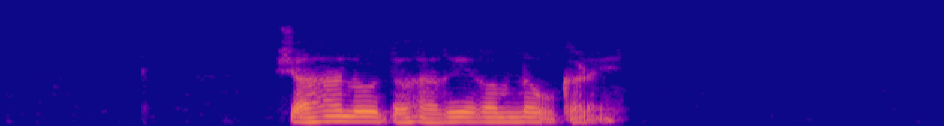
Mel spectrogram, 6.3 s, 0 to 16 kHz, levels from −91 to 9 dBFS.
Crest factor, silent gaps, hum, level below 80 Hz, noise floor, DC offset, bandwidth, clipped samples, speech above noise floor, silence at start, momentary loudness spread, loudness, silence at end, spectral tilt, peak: 20 dB; none; none; -68 dBFS; -88 dBFS; under 0.1%; 6.8 kHz; under 0.1%; 63 dB; 1.9 s; 11 LU; -27 LUFS; 2.2 s; -10.5 dB/octave; -10 dBFS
